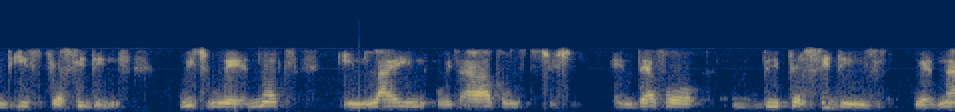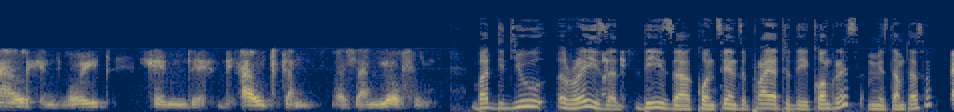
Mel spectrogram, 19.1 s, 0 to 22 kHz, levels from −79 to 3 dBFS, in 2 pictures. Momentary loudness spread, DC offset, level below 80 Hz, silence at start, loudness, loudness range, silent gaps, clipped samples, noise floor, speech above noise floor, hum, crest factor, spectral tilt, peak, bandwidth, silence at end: 14 LU; under 0.1%; -52 dBFS; 0 s; -22 LUFS; 3 LU; none; under 0.1%; -46 dBFS; 24 dB; none; 20 dB; -4.5 dB/octave; -2 dBFS; 11.5 kHz; 0 s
